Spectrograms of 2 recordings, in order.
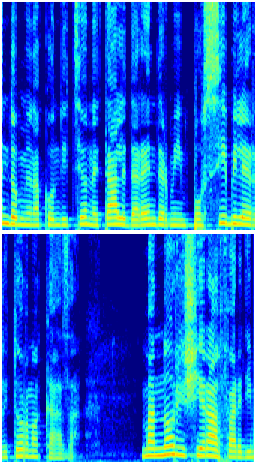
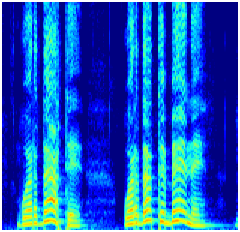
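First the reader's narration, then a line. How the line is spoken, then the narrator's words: Shouting, female leader. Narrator (Italian): gridò la capostormo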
